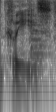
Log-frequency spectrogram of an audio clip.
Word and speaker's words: Cleese: He noted that his name is pronounced to rhyme with cheese rather than fleece. In fact, his surname was originally Cheese, but his father changed it to Cleese.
